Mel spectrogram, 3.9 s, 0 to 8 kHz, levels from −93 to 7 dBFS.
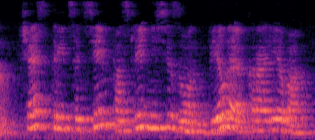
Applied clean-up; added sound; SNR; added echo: none; none; none; reverberation time 0.6 s.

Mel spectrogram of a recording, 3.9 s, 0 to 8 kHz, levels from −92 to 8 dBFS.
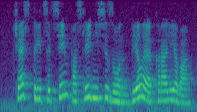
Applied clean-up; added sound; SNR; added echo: none; none; none; none.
